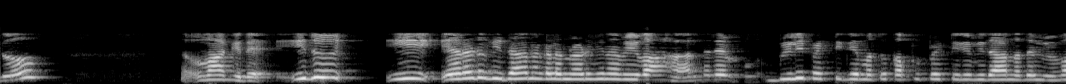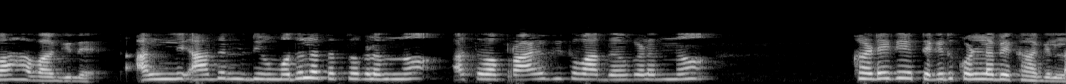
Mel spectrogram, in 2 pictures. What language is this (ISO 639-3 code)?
kan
